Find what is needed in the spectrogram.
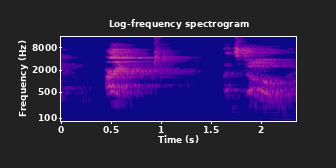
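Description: A man's voice speaking in two short phrases, with drops to dead silence between them.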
